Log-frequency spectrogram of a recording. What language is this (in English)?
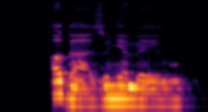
Igbo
